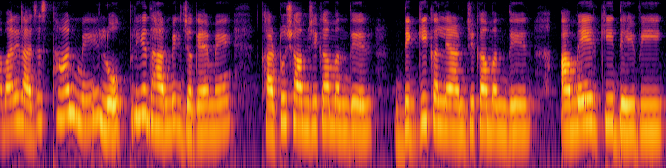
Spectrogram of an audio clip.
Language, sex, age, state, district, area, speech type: Hindi, female, 18-30, Rajasthan, Jaipur, urban, spontaneous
